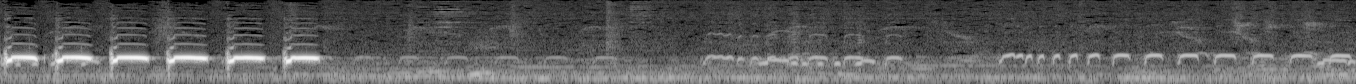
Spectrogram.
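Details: Zebra dove (perkutut) lure song to set other doves singing: five loud, rapid coo notes, then quieter rippling coo sequences from more distant doves.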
